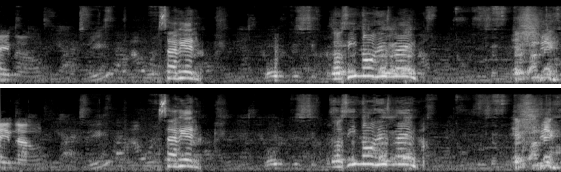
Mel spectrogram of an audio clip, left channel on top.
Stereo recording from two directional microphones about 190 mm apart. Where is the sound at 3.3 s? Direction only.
Centre (ahead or behind).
